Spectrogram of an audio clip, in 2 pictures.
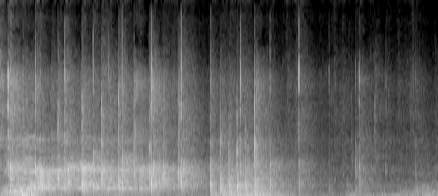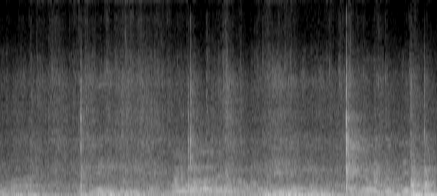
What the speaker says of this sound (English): Clap for your partners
